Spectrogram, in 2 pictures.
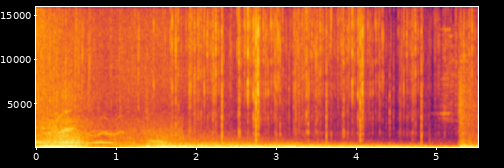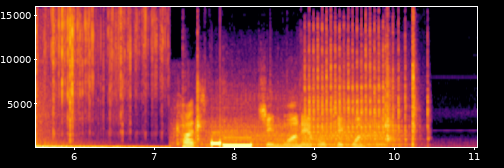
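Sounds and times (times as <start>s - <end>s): deep rumble with crackles: 0.0s - 7.2s.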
